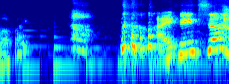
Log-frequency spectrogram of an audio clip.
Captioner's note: Sophie gasps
